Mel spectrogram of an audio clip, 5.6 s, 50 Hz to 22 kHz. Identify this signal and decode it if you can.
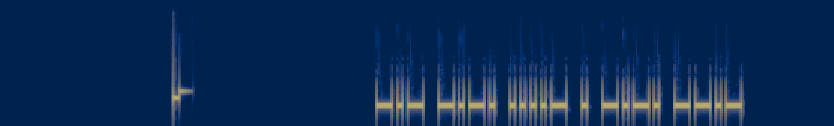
Morse code, heard as a keyed tone, about 34 wpm, 700 Hz. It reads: KC4ECQ
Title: USA Call Signs 35wpm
